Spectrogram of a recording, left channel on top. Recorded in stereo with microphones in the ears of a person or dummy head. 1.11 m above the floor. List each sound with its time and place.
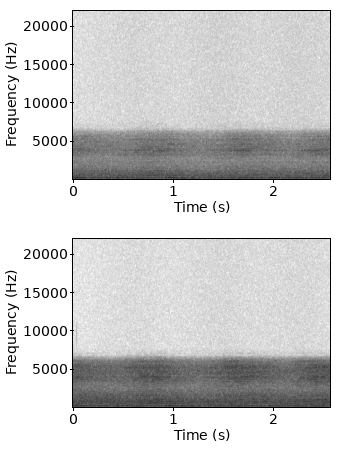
0.0 s an engine running: 65° right (ahead or behind), 0.8 m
